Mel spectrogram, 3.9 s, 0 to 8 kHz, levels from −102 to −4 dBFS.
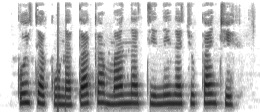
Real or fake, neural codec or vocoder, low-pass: real; none; 7.2 kHz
